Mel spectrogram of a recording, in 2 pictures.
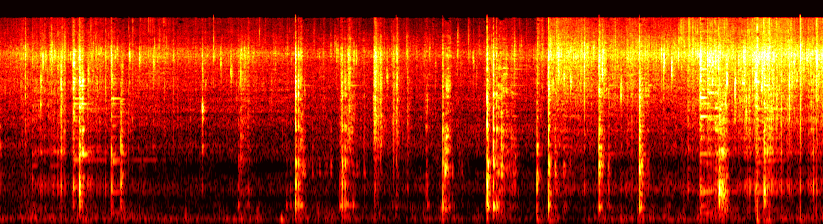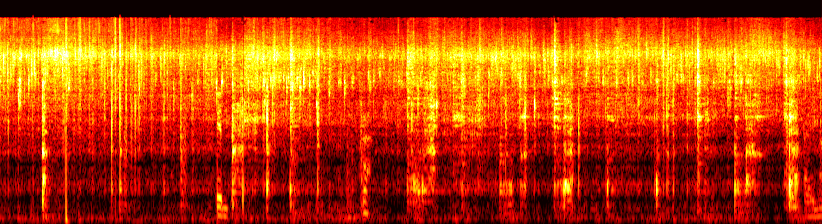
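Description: A metal spatula scrapes and clinks against a pot.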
